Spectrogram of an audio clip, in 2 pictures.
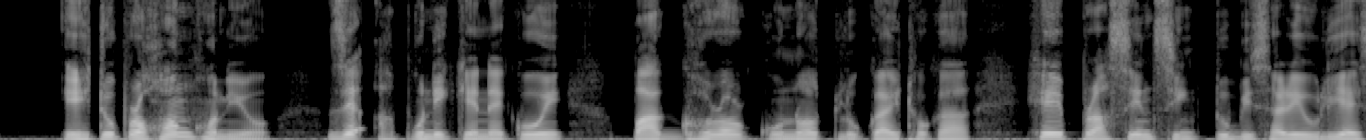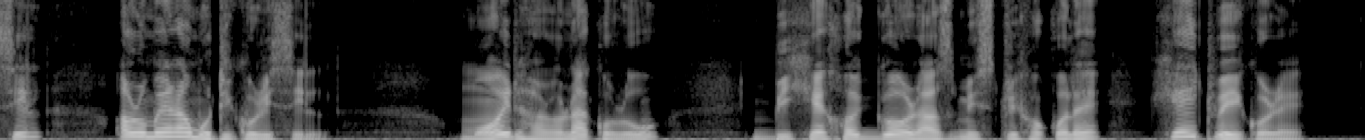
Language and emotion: Assamese, surprised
